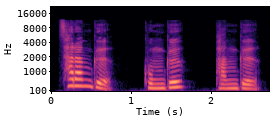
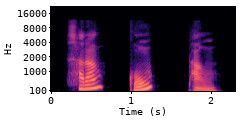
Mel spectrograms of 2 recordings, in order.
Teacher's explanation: In that dialogue, 공 and 방 both end with final 이응. Both endings are nasal and smooth.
